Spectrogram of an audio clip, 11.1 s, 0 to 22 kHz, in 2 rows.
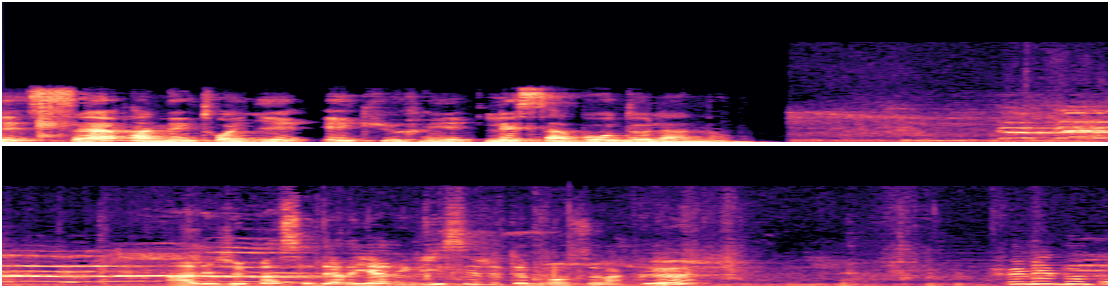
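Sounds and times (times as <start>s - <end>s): rooster crowing: 4.1s - 8.0s.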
